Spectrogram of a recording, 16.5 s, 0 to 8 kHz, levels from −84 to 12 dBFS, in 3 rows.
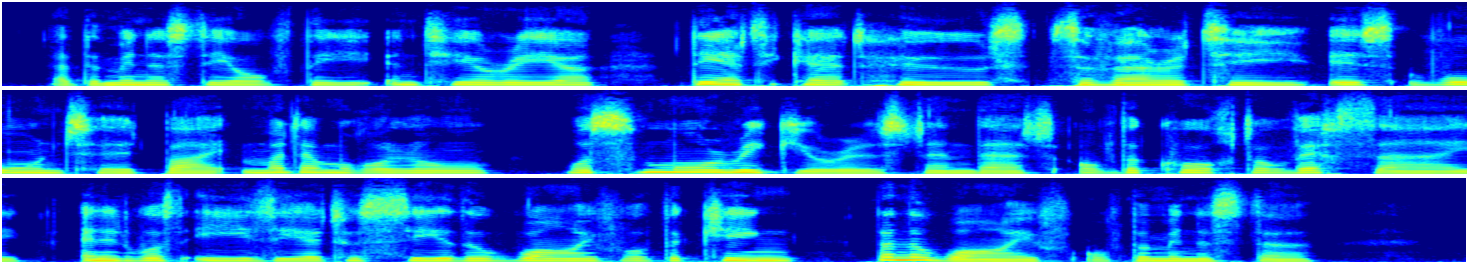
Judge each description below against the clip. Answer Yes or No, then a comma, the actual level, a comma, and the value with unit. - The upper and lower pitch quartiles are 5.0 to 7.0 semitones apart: No, narrow, 2.4 semitones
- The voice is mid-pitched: Yes, medium, 180 Hz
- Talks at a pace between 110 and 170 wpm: Yes, average, 155 wpm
